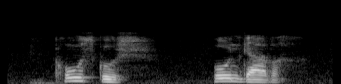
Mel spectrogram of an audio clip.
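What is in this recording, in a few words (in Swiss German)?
"grossgosch", Alsatian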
